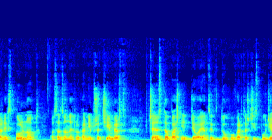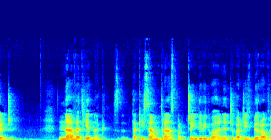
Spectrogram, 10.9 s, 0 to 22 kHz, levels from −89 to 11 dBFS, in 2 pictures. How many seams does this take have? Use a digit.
1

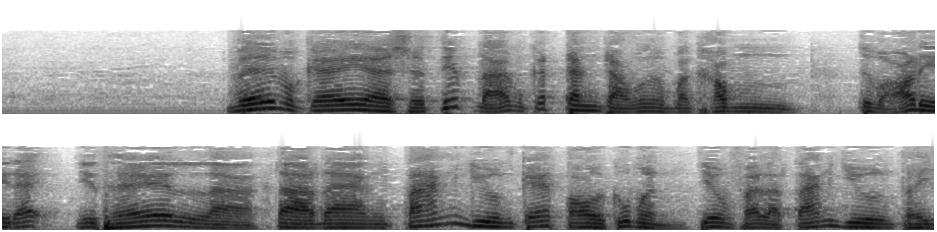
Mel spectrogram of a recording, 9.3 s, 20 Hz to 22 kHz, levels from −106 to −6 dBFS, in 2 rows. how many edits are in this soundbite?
2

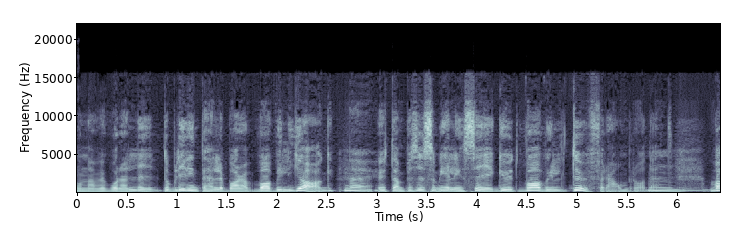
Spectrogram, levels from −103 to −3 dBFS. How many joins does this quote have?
0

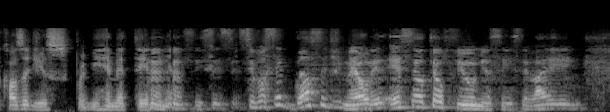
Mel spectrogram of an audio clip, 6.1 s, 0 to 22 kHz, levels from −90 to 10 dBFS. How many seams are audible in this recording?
2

